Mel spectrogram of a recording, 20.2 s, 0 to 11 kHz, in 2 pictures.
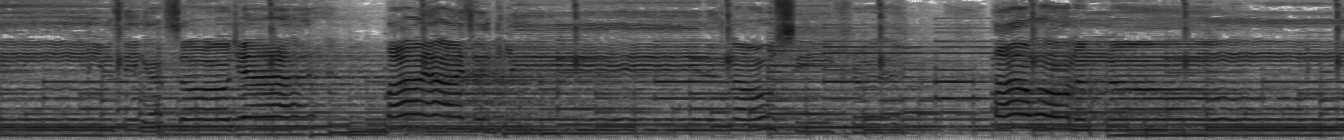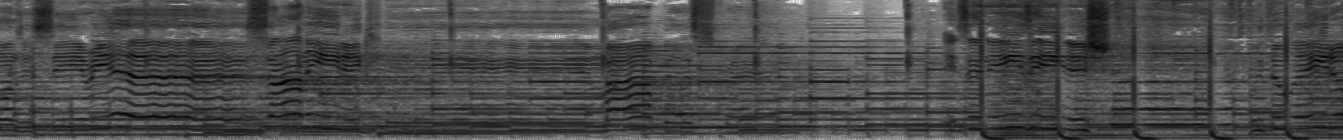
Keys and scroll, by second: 9.9 ctrl+u.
